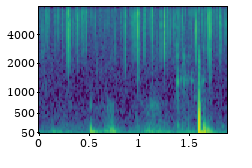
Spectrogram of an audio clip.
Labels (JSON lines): {"label": "biophony, double pulse", "recorder": "SoundTrap 300"}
